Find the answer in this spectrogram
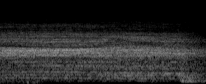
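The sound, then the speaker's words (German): A horse taking part in a theatre production lets out a single drawn-out whinny, steady and fairly loud, with no voices over it, fading slightly at the very end. “Pferde sind ja eigentlich im Großen und Ganzen relativ entspannt einfach.”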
